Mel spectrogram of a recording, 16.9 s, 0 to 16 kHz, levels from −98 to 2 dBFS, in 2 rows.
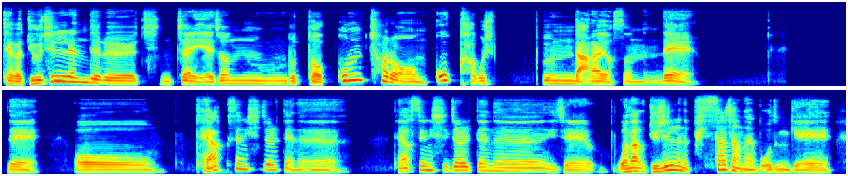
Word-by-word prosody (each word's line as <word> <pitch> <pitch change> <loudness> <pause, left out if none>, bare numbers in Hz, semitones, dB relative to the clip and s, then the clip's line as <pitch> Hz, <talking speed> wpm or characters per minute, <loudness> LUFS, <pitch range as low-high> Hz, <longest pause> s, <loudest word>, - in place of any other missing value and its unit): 제가 110 -4 +3
뉴질랜드를 140 - +3
진짜 110 +2 -2
예전부터 115 +1 -1
꿈처럼 225 - +3
꼭 250 +1 +4
가고 110 +1 -3
싶은 120 0 -5
나라였었는데 100 -1 +1 1.6
네. 100 -4 -1 0.3
어 105 -1 0 0.4
대학생 235 -3 0
시절 210 -2 -3
때는 95 - -5 0.5
대학생 140 +7 -2
시절 165 -1 0
때는 145 -3 -3
이제 95 -1 -4 0.3
워낙 125 +2 +4
뉴질랜드 165 +8 +4
비싸잖아요, 150 - 0
모든 100 +2 -3
게. 90 -1 -2
115 Hz, 210 characters per minute, -22 LUFS, 100-150 Hz, 1.6 s, 꼭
